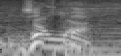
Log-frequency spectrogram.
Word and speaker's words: Jefté: GFTE, ó, é um, se escreve assim, J E F mudo T I E. – Jefté. Facinho. – Fala GIFTE porque tem um acentinho no E, mas você não vai pôr acento aqui no.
